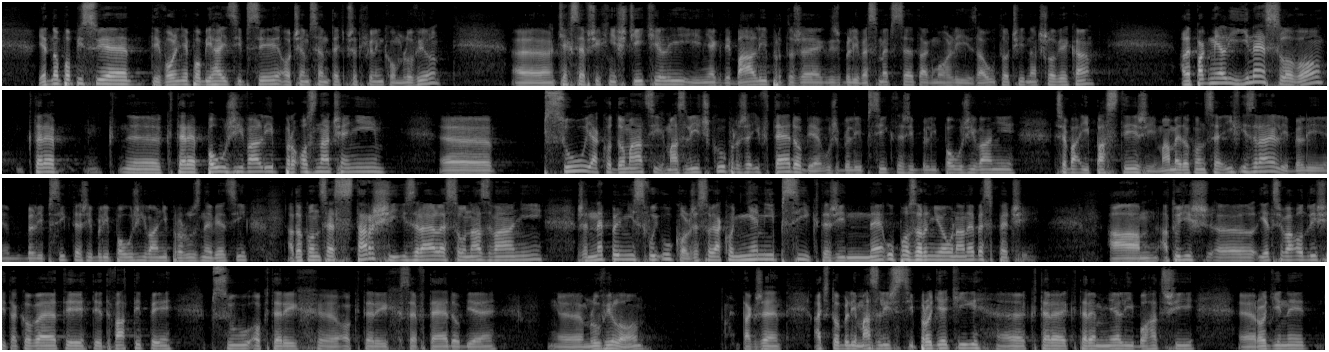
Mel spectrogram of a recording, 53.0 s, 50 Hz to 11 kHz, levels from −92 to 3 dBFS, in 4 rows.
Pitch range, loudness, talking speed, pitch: 115-145 Hz, -39 LUFS, 140 wpm, 125 Hz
